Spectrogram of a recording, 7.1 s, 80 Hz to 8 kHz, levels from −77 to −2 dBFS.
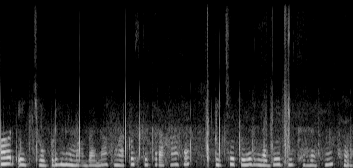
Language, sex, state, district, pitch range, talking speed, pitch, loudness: Hindi, female, Bihar, Vaishali, 235-265 Hz, 135 wpm, 255 Hz, -27 LUFS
